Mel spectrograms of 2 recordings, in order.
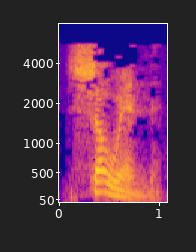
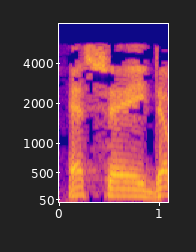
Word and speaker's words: Samhain: Well, it was a Celtic, good dog, Celtic festival pronounced Samhain, Sawhain, period between the autumn equinox and the winter solstice, because we're halfway through that period.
